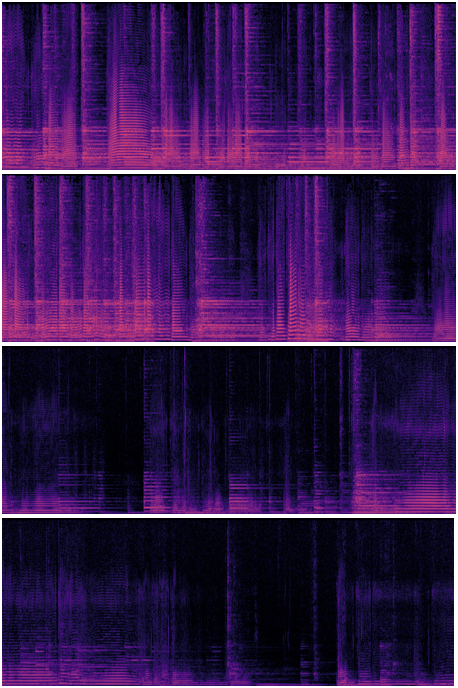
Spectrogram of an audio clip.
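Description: Trombone solo over semi-hollow electric guitar accompaniment. The trombone plays a busy run of gliding phrases in the first half, then shorter phrases with gaps in the second half.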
